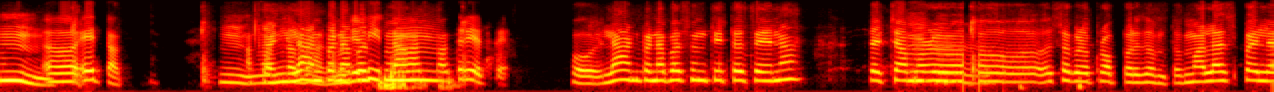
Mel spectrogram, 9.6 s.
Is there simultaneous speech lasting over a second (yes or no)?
yes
